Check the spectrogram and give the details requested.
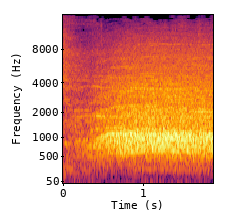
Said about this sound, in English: Don't cheer, don't cheer. You need to learn some Spanish.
